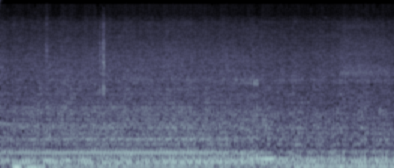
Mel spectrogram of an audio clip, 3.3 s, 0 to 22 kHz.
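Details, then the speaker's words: Suzuki Carry mini truck cold start on choke at about 25–30°F after night freeze, with newly fitted carburetor; fires right up and settles to steady even low rumble, no misses or knocks, slight smoke — new carb appears to help. "Choke her up there and see if she fires. Look at that. Sweet, fires right up."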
